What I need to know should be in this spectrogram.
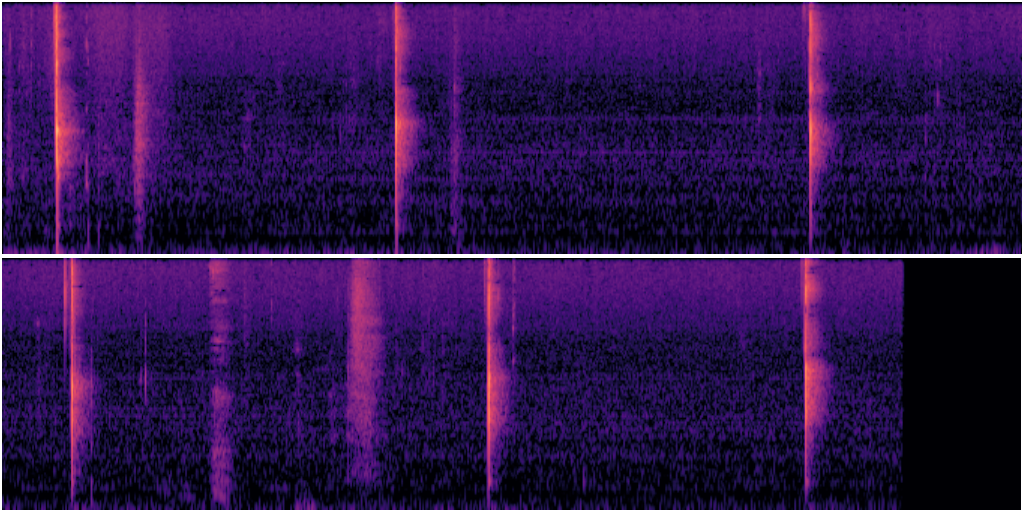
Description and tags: Multiple variations of a tongue click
